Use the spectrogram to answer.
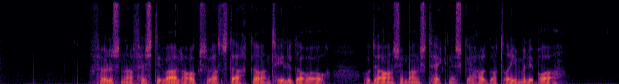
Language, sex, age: Norwegian, male, 27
